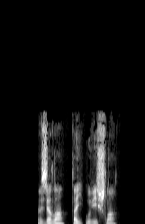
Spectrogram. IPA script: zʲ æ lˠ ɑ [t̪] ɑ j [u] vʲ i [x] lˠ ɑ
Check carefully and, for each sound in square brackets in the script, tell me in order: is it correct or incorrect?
correct, correct, incorrect

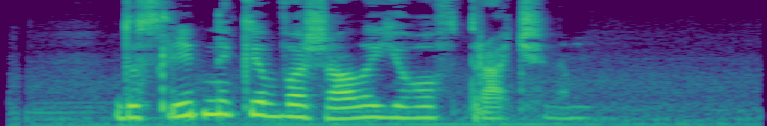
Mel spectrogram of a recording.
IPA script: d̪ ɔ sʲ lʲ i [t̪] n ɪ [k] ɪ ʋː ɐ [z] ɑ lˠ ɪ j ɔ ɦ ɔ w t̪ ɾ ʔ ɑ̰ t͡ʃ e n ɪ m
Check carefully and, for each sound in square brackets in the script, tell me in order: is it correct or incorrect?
incorrect, correct, incorrect

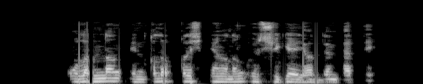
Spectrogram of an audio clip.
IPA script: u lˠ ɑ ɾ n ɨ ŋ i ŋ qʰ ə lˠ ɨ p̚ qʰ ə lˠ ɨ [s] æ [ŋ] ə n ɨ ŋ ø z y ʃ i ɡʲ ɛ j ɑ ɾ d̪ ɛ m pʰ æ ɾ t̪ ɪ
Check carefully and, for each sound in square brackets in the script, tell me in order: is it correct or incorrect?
incorrect, correct

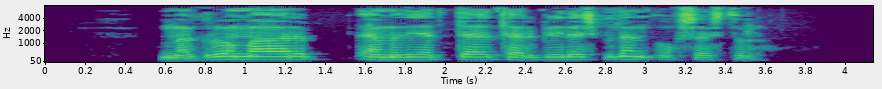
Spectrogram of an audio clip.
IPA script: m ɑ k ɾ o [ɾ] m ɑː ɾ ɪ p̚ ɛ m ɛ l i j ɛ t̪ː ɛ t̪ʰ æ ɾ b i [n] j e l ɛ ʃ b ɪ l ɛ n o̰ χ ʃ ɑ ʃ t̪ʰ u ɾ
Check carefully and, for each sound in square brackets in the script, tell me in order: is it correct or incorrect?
incorrect, incorrect

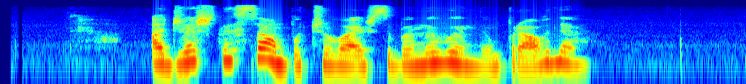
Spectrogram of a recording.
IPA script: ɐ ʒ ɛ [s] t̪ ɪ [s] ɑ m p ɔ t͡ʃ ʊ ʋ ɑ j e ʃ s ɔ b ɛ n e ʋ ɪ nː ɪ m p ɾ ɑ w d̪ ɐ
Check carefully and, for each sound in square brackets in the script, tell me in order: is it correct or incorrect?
incorrect, correct

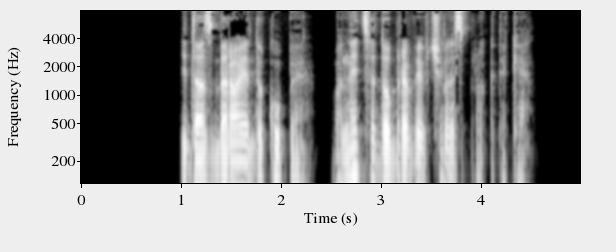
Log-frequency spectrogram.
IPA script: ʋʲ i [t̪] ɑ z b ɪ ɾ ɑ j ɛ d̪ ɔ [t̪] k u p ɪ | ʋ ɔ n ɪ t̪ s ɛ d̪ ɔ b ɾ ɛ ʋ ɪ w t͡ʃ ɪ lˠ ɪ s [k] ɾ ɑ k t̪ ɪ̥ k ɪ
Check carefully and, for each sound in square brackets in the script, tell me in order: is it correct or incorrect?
incorrect, incorrect, incorrect

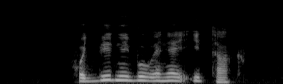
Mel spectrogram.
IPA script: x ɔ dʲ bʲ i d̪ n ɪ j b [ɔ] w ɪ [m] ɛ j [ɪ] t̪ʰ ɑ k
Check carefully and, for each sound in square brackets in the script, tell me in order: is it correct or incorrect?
incorrect, incorrect, incorrect

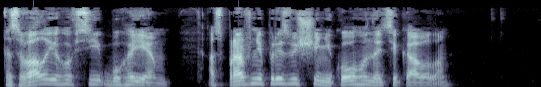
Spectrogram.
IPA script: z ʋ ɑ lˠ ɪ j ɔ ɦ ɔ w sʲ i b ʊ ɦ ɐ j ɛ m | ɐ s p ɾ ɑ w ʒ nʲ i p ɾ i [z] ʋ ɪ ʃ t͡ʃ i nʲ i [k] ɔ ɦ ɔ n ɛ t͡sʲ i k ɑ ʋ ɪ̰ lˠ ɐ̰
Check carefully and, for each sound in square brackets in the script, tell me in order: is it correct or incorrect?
correct, correct

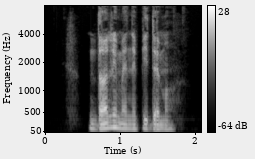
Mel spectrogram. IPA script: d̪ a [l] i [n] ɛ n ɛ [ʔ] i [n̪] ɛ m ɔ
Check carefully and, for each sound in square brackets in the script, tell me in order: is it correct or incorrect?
correct, incorrect, incorrect, incorrect

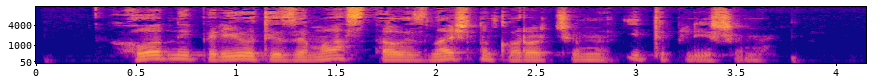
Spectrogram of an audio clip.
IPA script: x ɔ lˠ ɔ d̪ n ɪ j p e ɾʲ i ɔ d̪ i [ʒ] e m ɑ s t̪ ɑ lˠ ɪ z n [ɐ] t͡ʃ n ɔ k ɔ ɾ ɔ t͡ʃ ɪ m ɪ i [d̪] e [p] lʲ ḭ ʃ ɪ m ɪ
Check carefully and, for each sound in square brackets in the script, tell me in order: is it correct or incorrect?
incorrect, incorrect, incorrect, correct

